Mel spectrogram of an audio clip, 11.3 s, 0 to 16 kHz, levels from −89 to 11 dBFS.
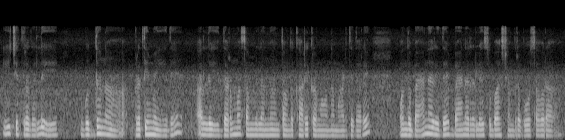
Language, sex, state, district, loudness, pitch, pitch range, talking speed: Kannada, male, Karnataka, Dakshina Kannada, -18 LUFS, 145 Hz, 135-155 Hz, 110 wpm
